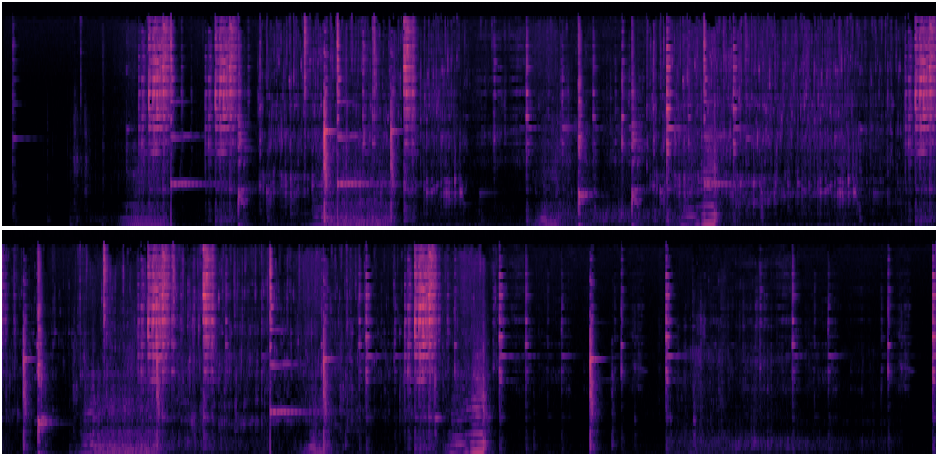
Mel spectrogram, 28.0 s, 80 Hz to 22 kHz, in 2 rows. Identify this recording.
Sound scape with chairs, plates, glasses, pitches creating chaotic under tones of a bustling diner
Recordists Peter Brucker / recorded 4/16/2018 / condenser microphone / edited together in Logic Pro X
